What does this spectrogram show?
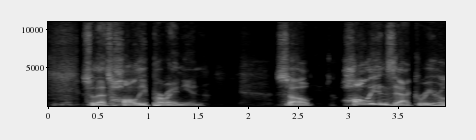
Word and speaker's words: Piirainen: holly h-o-l-l-y the last name is puranian and it's spelled p i i r a i n e n so that's holly perrinion so holly and zachary her little brother arrived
